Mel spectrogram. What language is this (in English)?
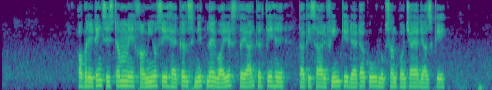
Urdu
